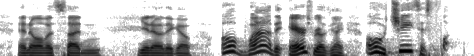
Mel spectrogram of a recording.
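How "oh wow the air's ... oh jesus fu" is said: put-on tourist voice, very high and swooping pitch. Redoing an impression of a Keys resident stepping off a plane into snow: impression of a Keys resident. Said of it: "I did my impression yesterday of a Keys resident".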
